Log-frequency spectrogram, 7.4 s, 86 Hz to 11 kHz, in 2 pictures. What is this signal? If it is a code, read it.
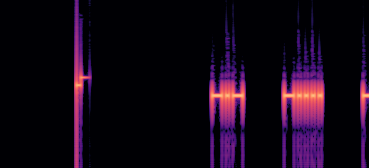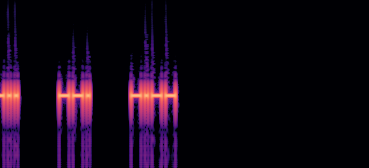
Morse code, heard as a keyed tone, about 36 wpm, spaced as for 16 wpm, 700 Hz. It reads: K6DGY
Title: USA Call Signs - 5 Characters - 4x Character Spacing - 35wpm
